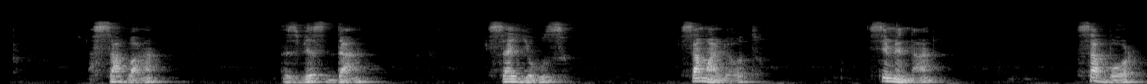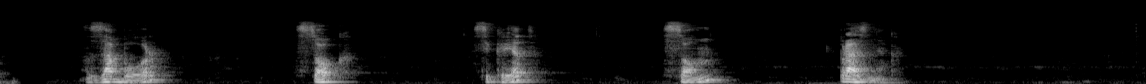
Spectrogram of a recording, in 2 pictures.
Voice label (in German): russisch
